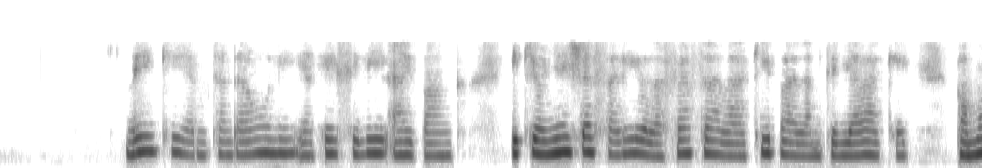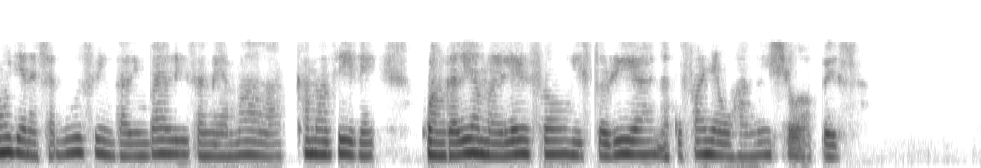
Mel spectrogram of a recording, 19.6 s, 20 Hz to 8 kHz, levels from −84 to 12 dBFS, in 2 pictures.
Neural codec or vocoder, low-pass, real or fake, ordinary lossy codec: codec, 32 kHz, 1.9 kbps, SNAC; 7.2 kHz; fake; AAC, 16 kbps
